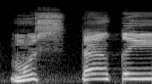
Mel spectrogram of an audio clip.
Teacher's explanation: Itu ta-nya tipis. Kemudian huruf qaf dibaca dari aqsal lisan, di pangkal lidah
